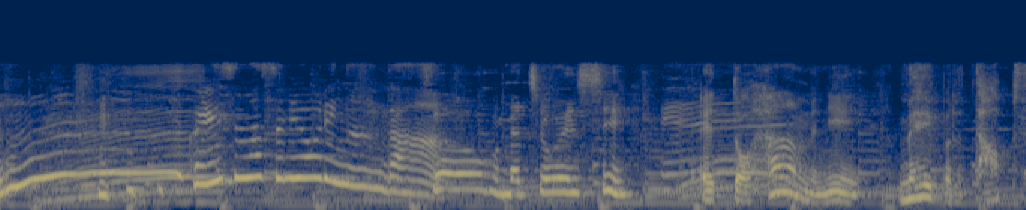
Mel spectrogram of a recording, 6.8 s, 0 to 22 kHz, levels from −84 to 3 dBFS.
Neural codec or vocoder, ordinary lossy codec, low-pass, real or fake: none; none; 7.2 kHz; real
